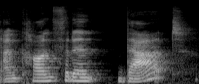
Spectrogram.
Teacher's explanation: We're going to hear the T if it just ends on the T. If I'm saying I'm confident that, I'm probably going to use an unreleased T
